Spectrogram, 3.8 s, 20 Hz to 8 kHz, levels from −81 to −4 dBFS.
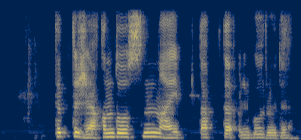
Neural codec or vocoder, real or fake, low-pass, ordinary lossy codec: none; real; 7.2 kHz; none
